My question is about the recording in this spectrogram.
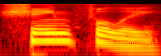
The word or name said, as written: shamefully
